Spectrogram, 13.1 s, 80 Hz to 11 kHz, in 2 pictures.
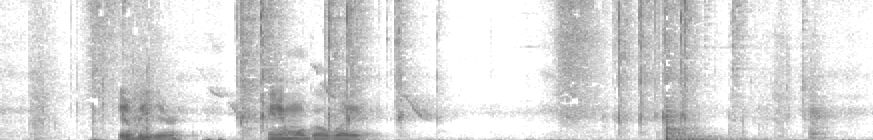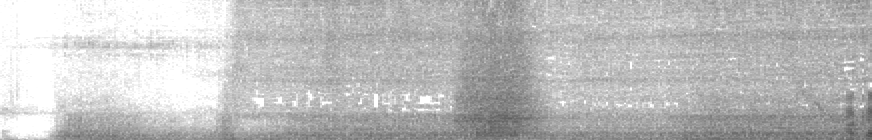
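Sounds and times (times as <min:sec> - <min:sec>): cutting torch hissing: 0:06.9 - 0:13.0.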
